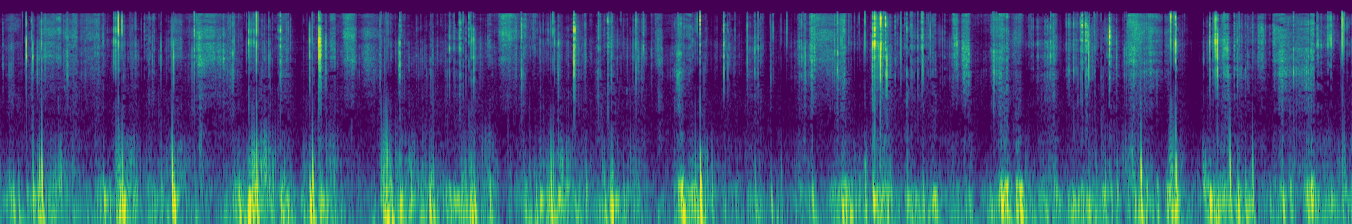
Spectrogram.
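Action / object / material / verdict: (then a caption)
scrape / block of ice / ice / none. A large, solid, clear ice block resting on a fabric surface is scratched and picked at along its top with long pointed nails. The sound is a quiet, continuous run of dense, dry scratching and crackly ticks, mostly bright and high with a soft low rumble underneath, and each sound stops almost instantly.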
